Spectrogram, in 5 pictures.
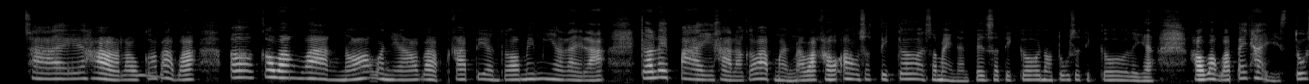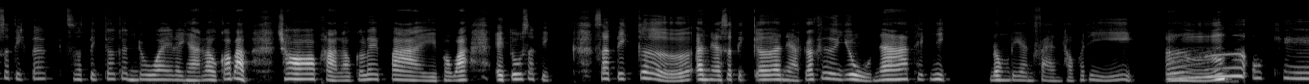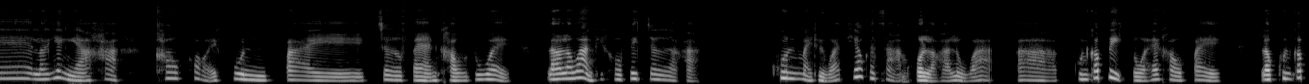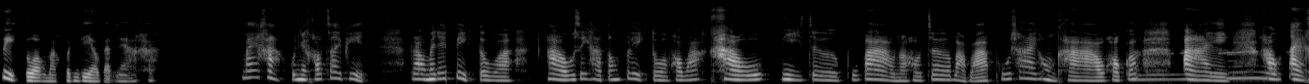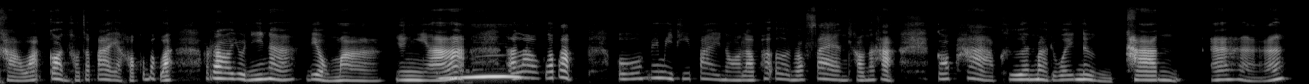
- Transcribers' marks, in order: drawn out: "อืม"
- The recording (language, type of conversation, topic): Thai, podcast, เพลงไหนพาให้คิดถึงความรักครั้งแรกบ้าง?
